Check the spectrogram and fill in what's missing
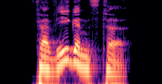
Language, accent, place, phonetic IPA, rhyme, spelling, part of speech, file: German, Germany, Berlin, [fɛɐ̯ˈveːɡn̩stə], -eːɡn̩stə, verwegenste, adjective, De-verwegenste.ogg
- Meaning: inflection of verwegen: 1. strong/mixed nominative/accusative feminine singular superlative degree 2. strong nominative/accusative plural superlative degree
